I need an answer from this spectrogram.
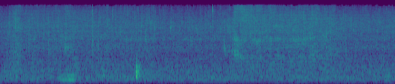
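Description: Chorizo sizzling and rendering its fat in a pan with no added oil. A soft, steady frying hiss runs throughout, with faint crackles and one brief tick near the middle.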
